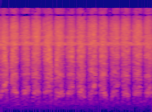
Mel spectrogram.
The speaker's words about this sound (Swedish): Men det hördes bara ett konstigt skrapande. Nej, det är klart. Humlor kan inte låta som en syrsa. Vi surrar bara.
